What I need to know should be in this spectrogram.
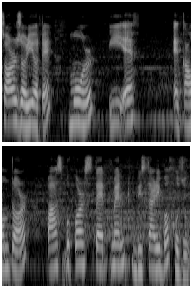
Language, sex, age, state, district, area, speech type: Assamese, female, 30-45, Assam, Dhemaji, rural, read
